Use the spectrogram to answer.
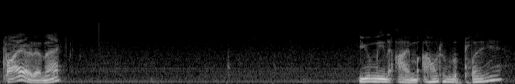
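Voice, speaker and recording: Man acting as wounded, defensive stage actor, low voice, radio drama, tinny noisy old broadcast. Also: very animated, moderate pace, natural voice. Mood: shocked, indignant. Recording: muffled, hissy old radio broadcast recording.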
